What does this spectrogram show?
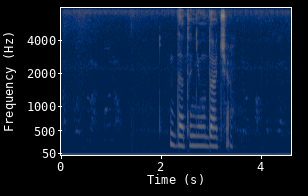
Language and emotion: Russian, sad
